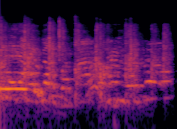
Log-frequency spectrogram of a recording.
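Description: Congregation clapping in response to the preacher, with a voice calling out over the claps in the first second.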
